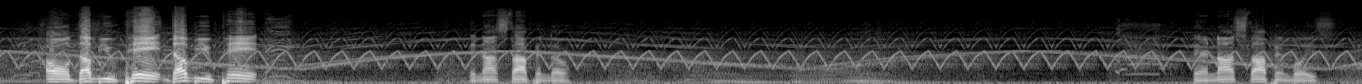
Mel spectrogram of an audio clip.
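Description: A police siren wails, rising and falling in a steady cycle.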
